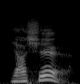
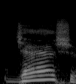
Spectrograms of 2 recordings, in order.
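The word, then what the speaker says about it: ישר: word upright come from the Hebrew word y'all sure a lot of people pronounce it as JA sure and there was a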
